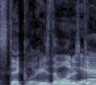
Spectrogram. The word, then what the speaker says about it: Stichler: It's spelled S-T-I-C-H-L-E-R, so it might not be Stickler, but like I think it's Stickler. No, it definitely is. And that's even more principal. Like it'd be like, look, it's D-Y-C-K-B-U-T-T-E.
